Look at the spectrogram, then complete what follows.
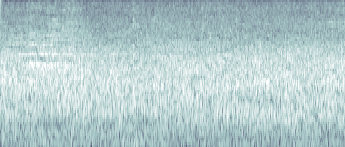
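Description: Steady outdoor airport ambience: a continuous, even roar of distant jet engines and ground noise with no single event standing out.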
